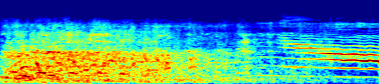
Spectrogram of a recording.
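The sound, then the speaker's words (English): A hungry male kitten meows in high, wavering cries, the clearest ones at the very end, following a busy, noisy stretch that sounds like giggling or snickering. “Well, it's a kitty cat.”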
